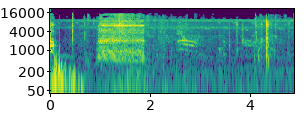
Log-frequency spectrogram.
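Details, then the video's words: Angry crow over food: one long, rasping caw near the start after a low thump, then a brief nasal note and faint distant chatter. "Angry kauwa ki awaaz | Crow bird unity anger and sound for food"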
